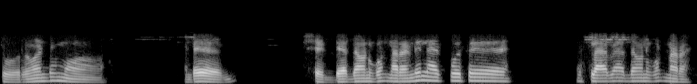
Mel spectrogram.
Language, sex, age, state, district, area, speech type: Telugu, male, 18-30, Andhra Pradesh, West Godavari, rural, conversation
